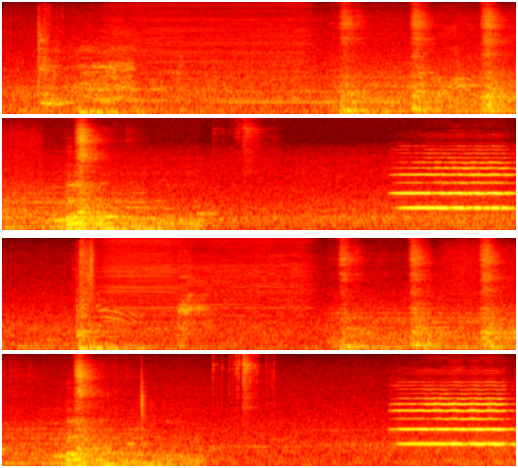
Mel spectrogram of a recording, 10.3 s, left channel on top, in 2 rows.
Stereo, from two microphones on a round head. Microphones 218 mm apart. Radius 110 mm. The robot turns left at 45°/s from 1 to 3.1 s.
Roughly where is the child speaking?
Centre.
